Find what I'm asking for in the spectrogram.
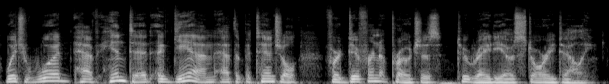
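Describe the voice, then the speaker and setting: A man narrating a scripted radio documentary in a measured, formal way. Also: lowish voice.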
